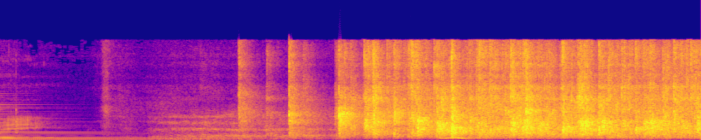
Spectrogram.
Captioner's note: laughter and applause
